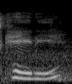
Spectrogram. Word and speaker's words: Caddy: It's Katie. It's spelled Caddy.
